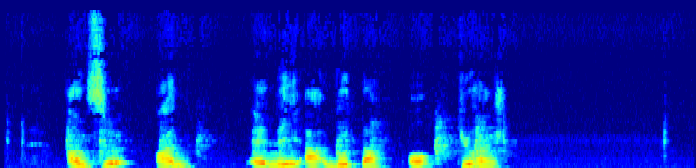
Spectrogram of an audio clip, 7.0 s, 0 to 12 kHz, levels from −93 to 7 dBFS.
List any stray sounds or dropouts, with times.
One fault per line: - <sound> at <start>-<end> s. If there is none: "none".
none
